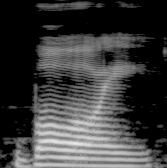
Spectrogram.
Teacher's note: Hear how the vowel shifts from O to I.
